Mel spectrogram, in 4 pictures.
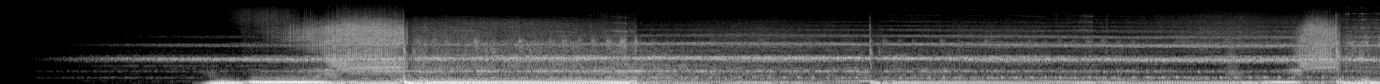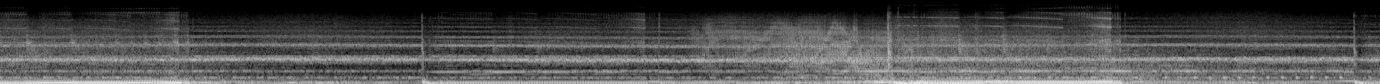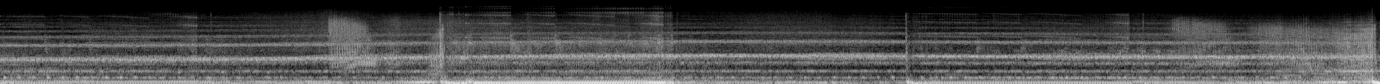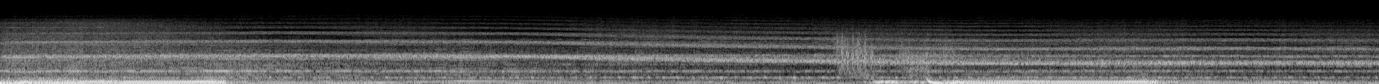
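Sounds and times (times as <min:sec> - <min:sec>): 
ambient combat music: 0:01.8 - 0:55.1.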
